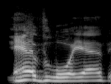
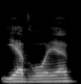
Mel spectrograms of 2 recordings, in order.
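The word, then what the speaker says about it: Evloev: do go mavsar and i can tell you the ufc play-by-play announcers pronounce the last name differently so i sort of say eev loya right ev loyev is passable per michael laplante and zac candido our producers but i actually go iavloyev uh but either way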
